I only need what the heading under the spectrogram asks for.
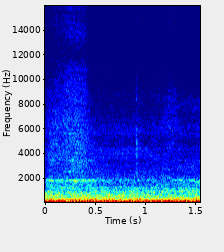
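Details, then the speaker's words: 2004 Toyota Highlander at idle after the passenger-side air mix servo fix: only a smooth, low engine rumble, with no relay-like clicking from under the dash. "I don't have any weird clicking noises. So I know this is a rare situation, but I just wanted to give this tip out there just for anyone that might be looking for this for an answer."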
